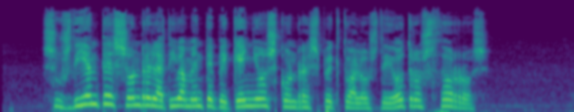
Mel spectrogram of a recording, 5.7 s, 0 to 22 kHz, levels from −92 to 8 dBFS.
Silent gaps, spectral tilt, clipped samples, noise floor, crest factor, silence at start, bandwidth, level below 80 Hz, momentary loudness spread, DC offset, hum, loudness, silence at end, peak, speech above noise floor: none; -4 dB/octave; under 0.1%; -63 dBFS; 16 dB; 0.45 s; 16 kHz; -44 dBFS; 10 LU; under 0.1%; none; -19 LUFS; 0.9 s; -4 dBFS; 44 dB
